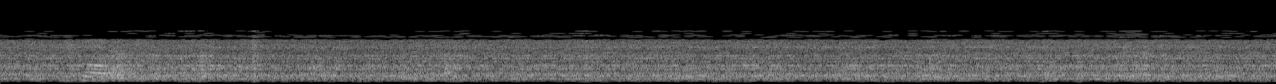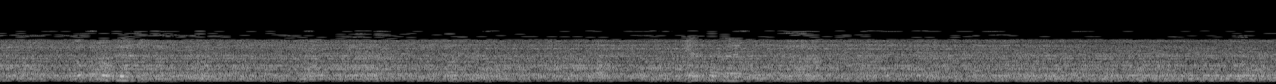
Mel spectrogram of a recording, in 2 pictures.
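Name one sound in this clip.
A train's wheels rumble steadily on the track through a small loudspeaker.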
